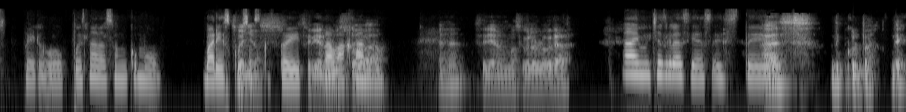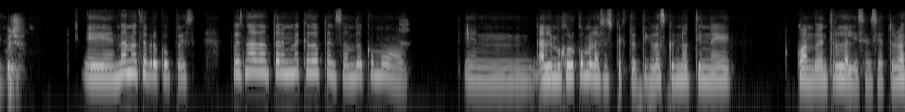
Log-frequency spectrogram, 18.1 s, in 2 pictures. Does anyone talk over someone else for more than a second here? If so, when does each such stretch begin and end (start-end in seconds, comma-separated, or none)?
2.3-3.9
